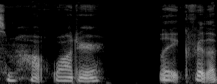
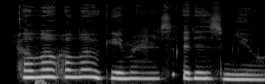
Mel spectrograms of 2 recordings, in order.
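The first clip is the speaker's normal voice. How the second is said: easy, careful and gentle, pitched up; 6 semitones higher than usual. Greeting viewers while everyone else in the house sleeps, in a soft voice. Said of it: "Sorry for the soft voice".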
